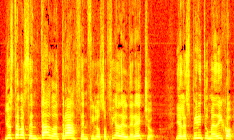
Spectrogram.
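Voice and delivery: usual speaking voice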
